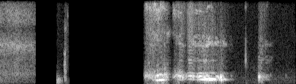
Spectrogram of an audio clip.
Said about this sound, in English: Okay. Sorry about that. I started coughing.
